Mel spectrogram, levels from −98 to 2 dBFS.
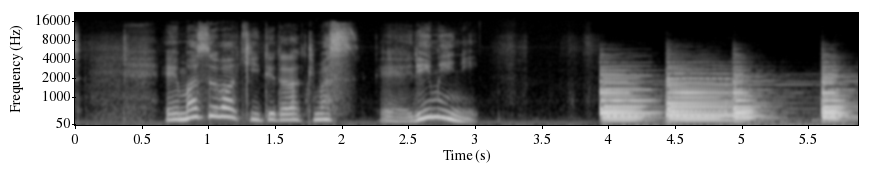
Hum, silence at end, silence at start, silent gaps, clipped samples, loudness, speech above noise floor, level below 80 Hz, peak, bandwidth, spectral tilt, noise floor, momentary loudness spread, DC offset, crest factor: none; 0 s; 0.7 s; none; under 0.1%; -21 LUFS; 34 dB; -56 dBFS; -4 dBFS; 16 kHz; -5.5 dB/octave; -60 dBFS; 16 LU; under 0.1%; 18 dB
